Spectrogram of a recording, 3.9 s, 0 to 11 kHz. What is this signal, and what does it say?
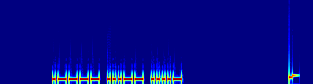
Morse code, heard as a keyed tone, about 34 wpm, 700 Hz. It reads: 134
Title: Numbers - 3-Digit 35wpm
